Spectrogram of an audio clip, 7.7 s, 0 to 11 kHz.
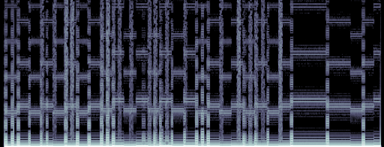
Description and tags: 8-Bit-Get special Item.
This is my 8-Bit-Get special Item Sound. You can use it, when your Player
gets a special/rare Item.
This Sound is made with FamiTracker.
64, 8-bit, Pixel, c64, get, item, retro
